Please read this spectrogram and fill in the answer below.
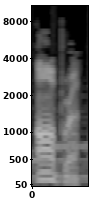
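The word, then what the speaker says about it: arbre: in the same way he was taught to pronounce ape sing and tree arbra he was a most eager student and in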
